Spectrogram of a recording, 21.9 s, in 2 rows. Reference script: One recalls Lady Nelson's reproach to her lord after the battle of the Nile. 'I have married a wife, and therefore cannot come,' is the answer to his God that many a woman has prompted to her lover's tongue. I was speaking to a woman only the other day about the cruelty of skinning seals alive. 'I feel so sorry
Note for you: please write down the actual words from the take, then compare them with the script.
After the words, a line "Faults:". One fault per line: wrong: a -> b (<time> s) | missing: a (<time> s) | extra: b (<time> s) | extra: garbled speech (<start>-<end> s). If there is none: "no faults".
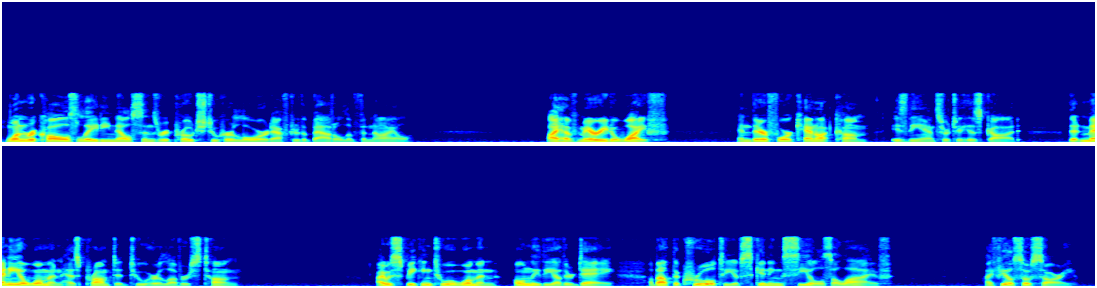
One recalls Lady Nelson's reproach to her lord after the battle of the Nile. 'I have married a wife, and therefore cannot come,' is the answer to his God that many a woman has prompted to her lover's tongue. I was speaking to a woman only the other day about the cruelty of skinning seals alive. 'I feel so sorry
Faults:
no faults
